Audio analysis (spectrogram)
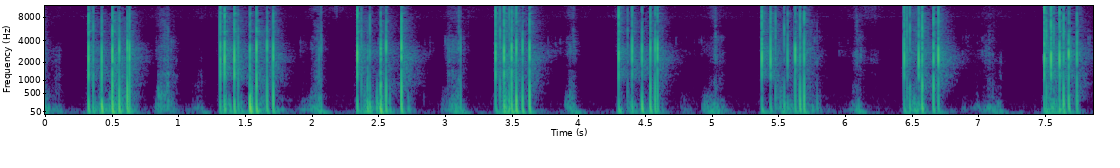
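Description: Long nails tap and scratch the shell of a single empty, fist-sized, pink hollow plastic ball. Short bursts of quick, bright, clicky taps and scratches come roughly once a second, each followed by quieter, softer scratching, with silence in between.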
